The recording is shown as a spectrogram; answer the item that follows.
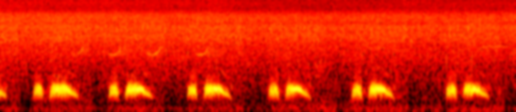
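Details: In a U Minh garden, a young decoy spotted dove keen to fight calls in repeated phrases: a brief coo then a longer one sliding downward at the end, roughly once a second, with soft high chirps in the background.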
